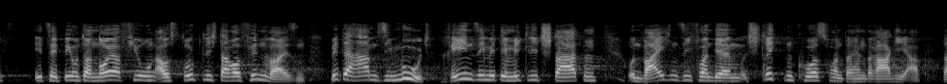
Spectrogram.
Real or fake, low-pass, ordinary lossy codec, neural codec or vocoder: real; 7.2 kHz; none; none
